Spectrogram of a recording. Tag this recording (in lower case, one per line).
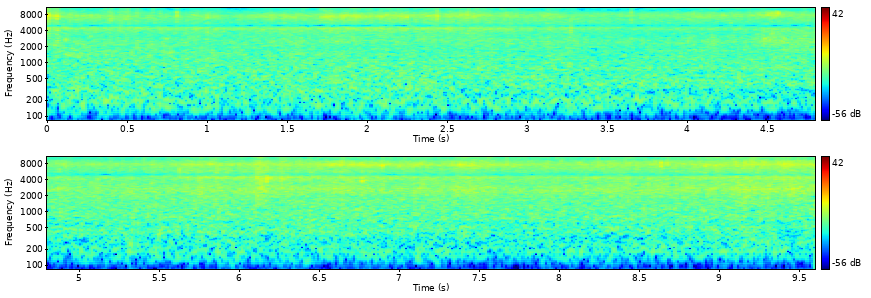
wind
